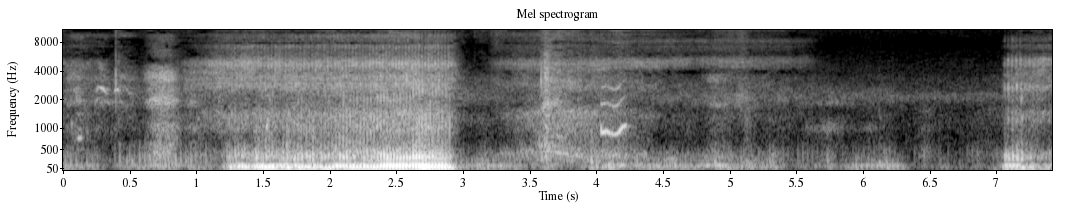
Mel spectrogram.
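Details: Banner the Mastiff, fast asleep, gives one long, deep, rattling snore for nearly two seconds, framed by softer wheezy breaths and a brief quiet snuffle before another inhale begins.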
